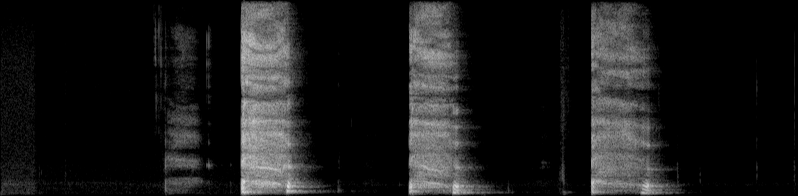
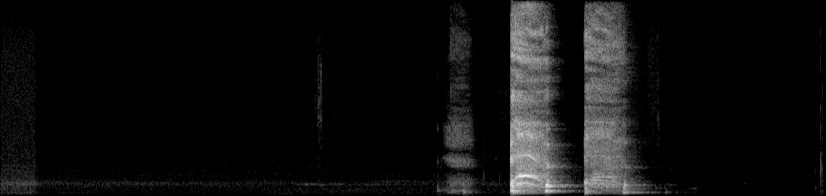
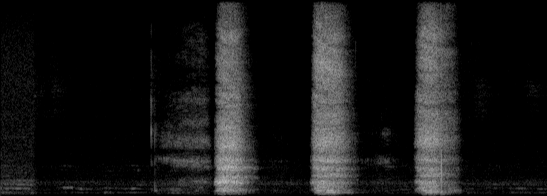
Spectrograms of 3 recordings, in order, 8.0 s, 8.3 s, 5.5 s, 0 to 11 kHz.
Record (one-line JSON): {"three_cough_length": "8.0 s", "three_cough_amplitude": 28066, "three_cough_signal_mean_std_ratio": 0.32, "cough_length": "8.3 s", "cough_amplitude": 29173, "cough_signal_mean_std_ratio": 0.2, "exhalation_length": "5.5 s", "exhalation_amplitude": 6248, "exhalation_signal_mean_std_ratio": 0.35, "survey_phase": "alpha (2021-03-01 to 2021-08-12)", "age": "45-64", "gender": "Female", "wearing_mask": "No", "symptom_none": true, "smoker_status": "Never smoked", "respiratory_condition_asthma": false, "respiratory_condition_other": false, "recruitment_source": "REACT", "submission_delay": "3 days", "covid_test_result": "Negative", "covid_test_method": "RT-qPCR"}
